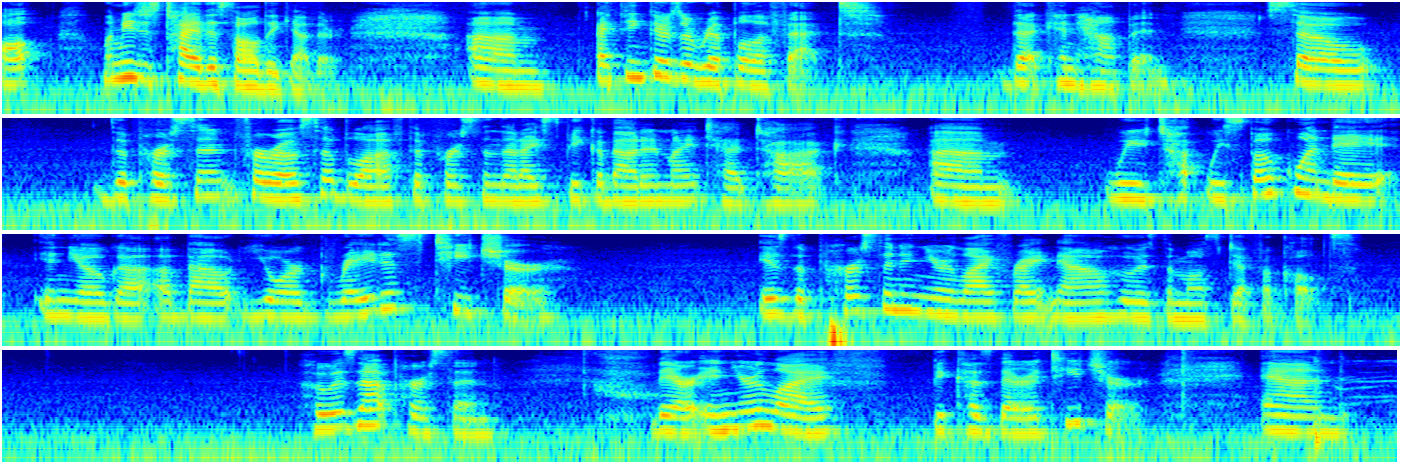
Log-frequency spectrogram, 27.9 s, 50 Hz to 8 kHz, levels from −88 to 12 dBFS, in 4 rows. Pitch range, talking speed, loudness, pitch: 185-215 Hz, 155 wpm, -25 LUFS, 195 Hz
